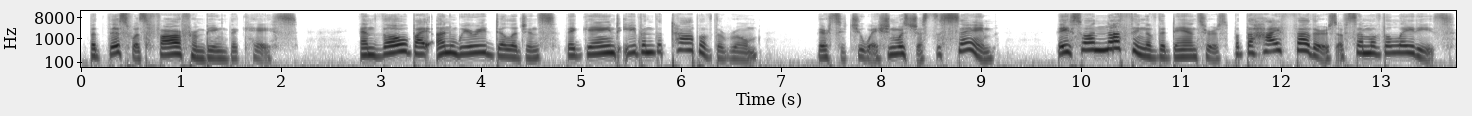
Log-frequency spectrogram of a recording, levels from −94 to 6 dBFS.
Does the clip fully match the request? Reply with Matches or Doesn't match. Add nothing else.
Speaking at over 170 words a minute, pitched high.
Matches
